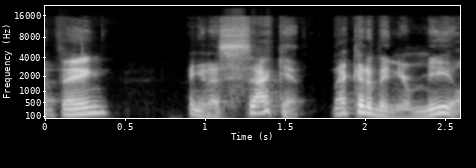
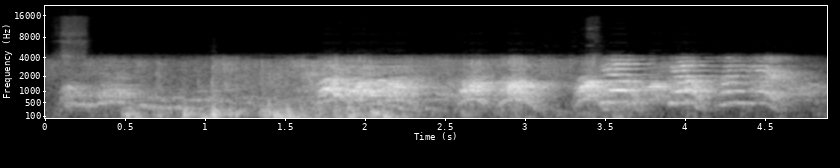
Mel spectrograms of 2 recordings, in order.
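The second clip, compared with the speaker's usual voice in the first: long breathy giggle at the clip; helpless high-pitched giggling; high airy laugh. Real, not acted. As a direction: burst out in a high, airless laugh. Watching a funny bear clip.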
